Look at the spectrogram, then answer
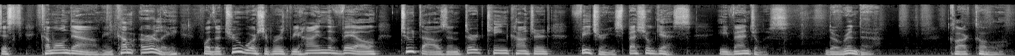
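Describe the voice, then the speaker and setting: This voice is somewhat breathy and warm in tone, with very wide pitch swings. Loudness stays very even at a very slow pace. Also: man, medium pitch for a man. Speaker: gospel radio host. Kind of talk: radio dj patter, gospel show host with ads and announcements. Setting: radio studio broadcast. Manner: warm, earnest, smooth and reverent radio-announcer delivery.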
